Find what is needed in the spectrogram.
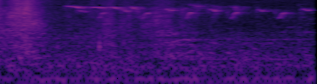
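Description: A faint songbird chirping: a quick run of short, high chirps, several a second, starting about half a second in.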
